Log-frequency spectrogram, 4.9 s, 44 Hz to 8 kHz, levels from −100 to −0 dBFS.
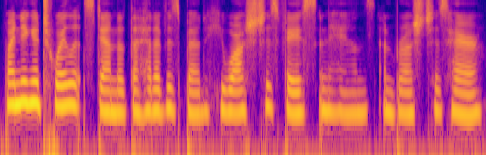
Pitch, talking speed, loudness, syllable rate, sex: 200 Hz, 245 wpm, -18 LUFS, 4.9 syllables/s, female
